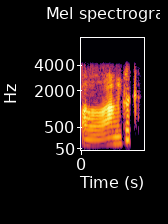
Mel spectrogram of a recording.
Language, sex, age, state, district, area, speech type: Bodo, male, 45-60, Assam, Kokrajhar, rural, conversation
